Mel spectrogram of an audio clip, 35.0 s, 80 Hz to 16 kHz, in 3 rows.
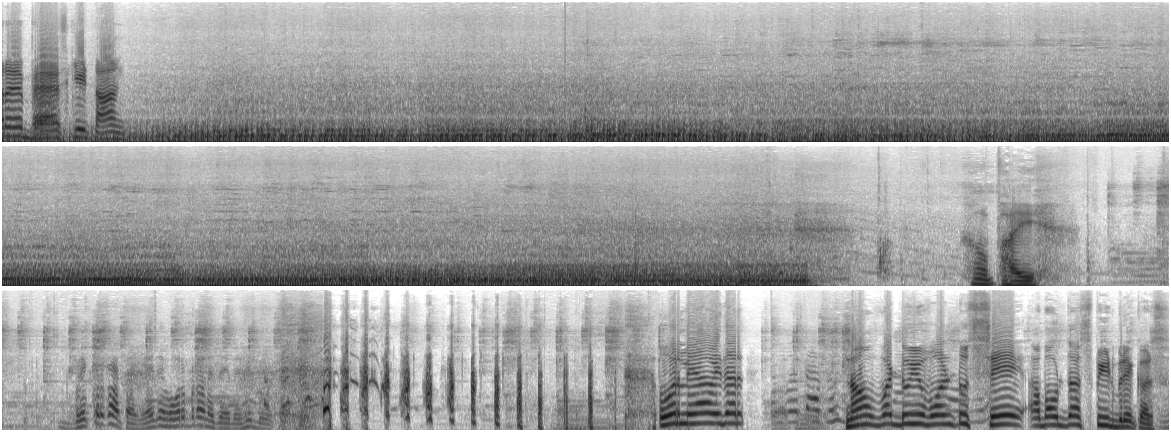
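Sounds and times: motorcycle engine running: 0:00.0 - 0:21.4.

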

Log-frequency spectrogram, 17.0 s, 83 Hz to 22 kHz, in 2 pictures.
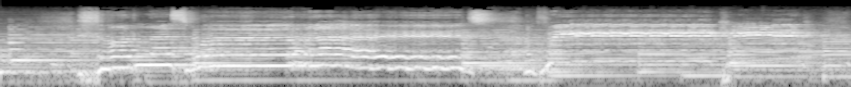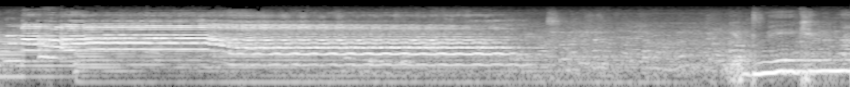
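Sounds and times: piano: 0:00.0 - 0:17.0
woman singing a slow ballad: 0:00.6 - 0:13.9, 0:15.9 - 0:17.0.

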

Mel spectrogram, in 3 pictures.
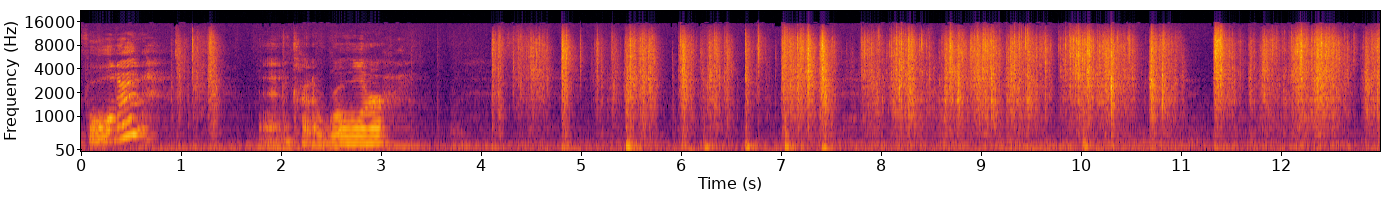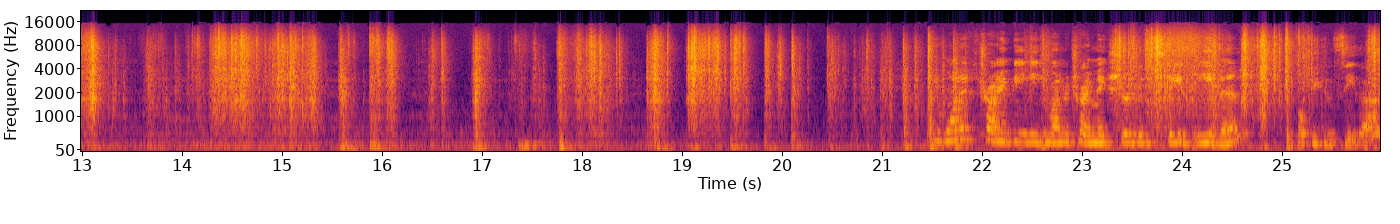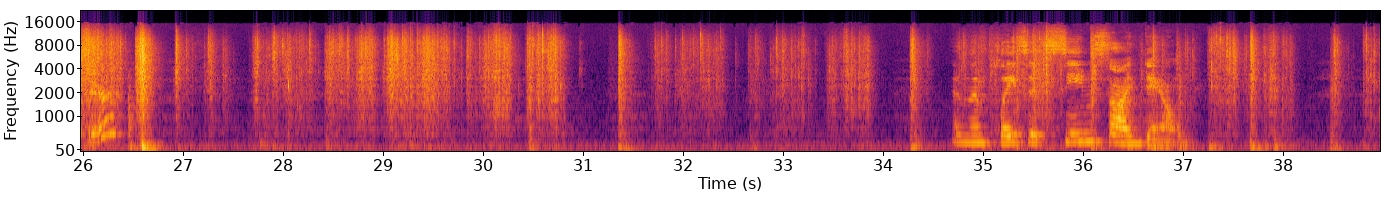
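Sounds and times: parchment paper crinkling: 0:00.5 - 0:01.6, 0:03.9 - 0:38.9.

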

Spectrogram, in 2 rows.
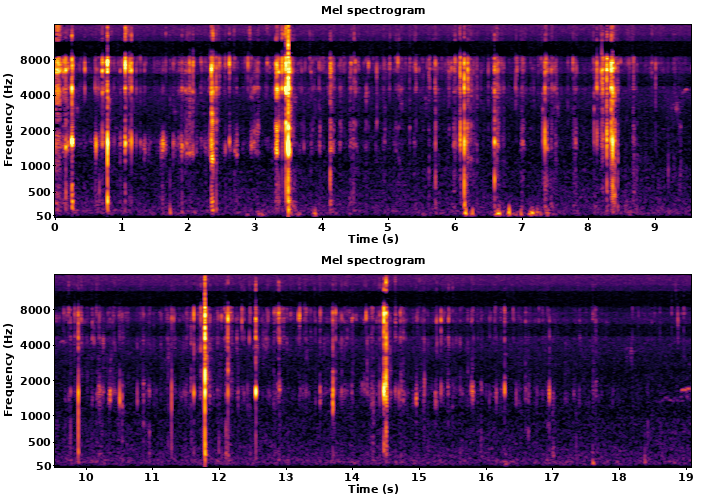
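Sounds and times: bone cracking: 0:00.0 - 0:17.8
dog chewing bone: 0:00.0 - 0:19.0.

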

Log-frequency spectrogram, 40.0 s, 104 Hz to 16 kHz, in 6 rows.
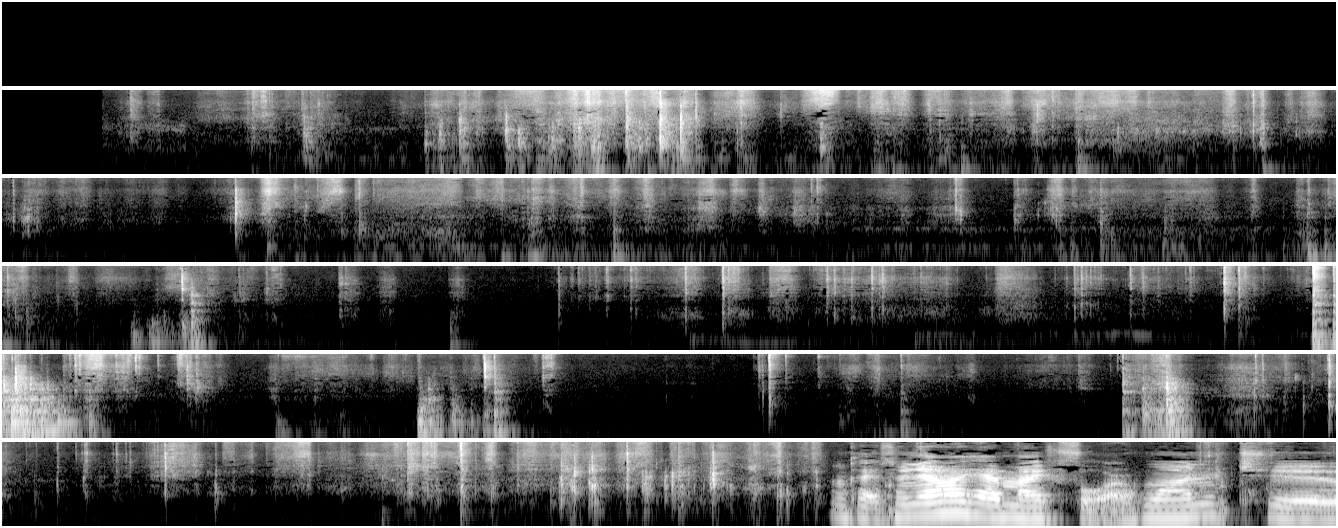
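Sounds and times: paper being folded and creased: 0:07.2 - 0:29.5, 0:30.4 - 0:37.5
scissors snipping paper: 0:22.8 - 0:27.8.

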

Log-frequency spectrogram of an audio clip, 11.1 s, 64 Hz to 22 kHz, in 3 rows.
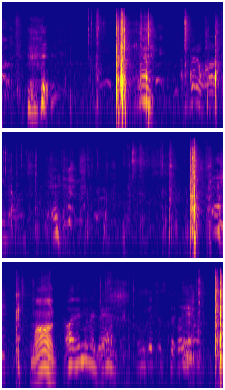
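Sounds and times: skateboard wheels on concrete: 0:01.0 - 0:11.0
skateboard clacking on ground: 0:01.4 - 0:04.3, 0:10.6 - 0:11.0.

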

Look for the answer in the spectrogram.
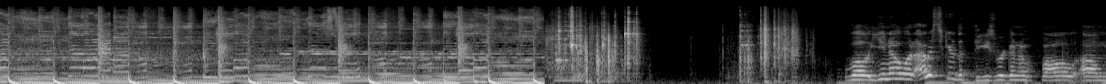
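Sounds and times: background music with a beat: 0:00.0 - 0:05.4
plastic furniture clattering: 0:05.4 - 0:06.6, 0:07.2 - 0:08.2.

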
